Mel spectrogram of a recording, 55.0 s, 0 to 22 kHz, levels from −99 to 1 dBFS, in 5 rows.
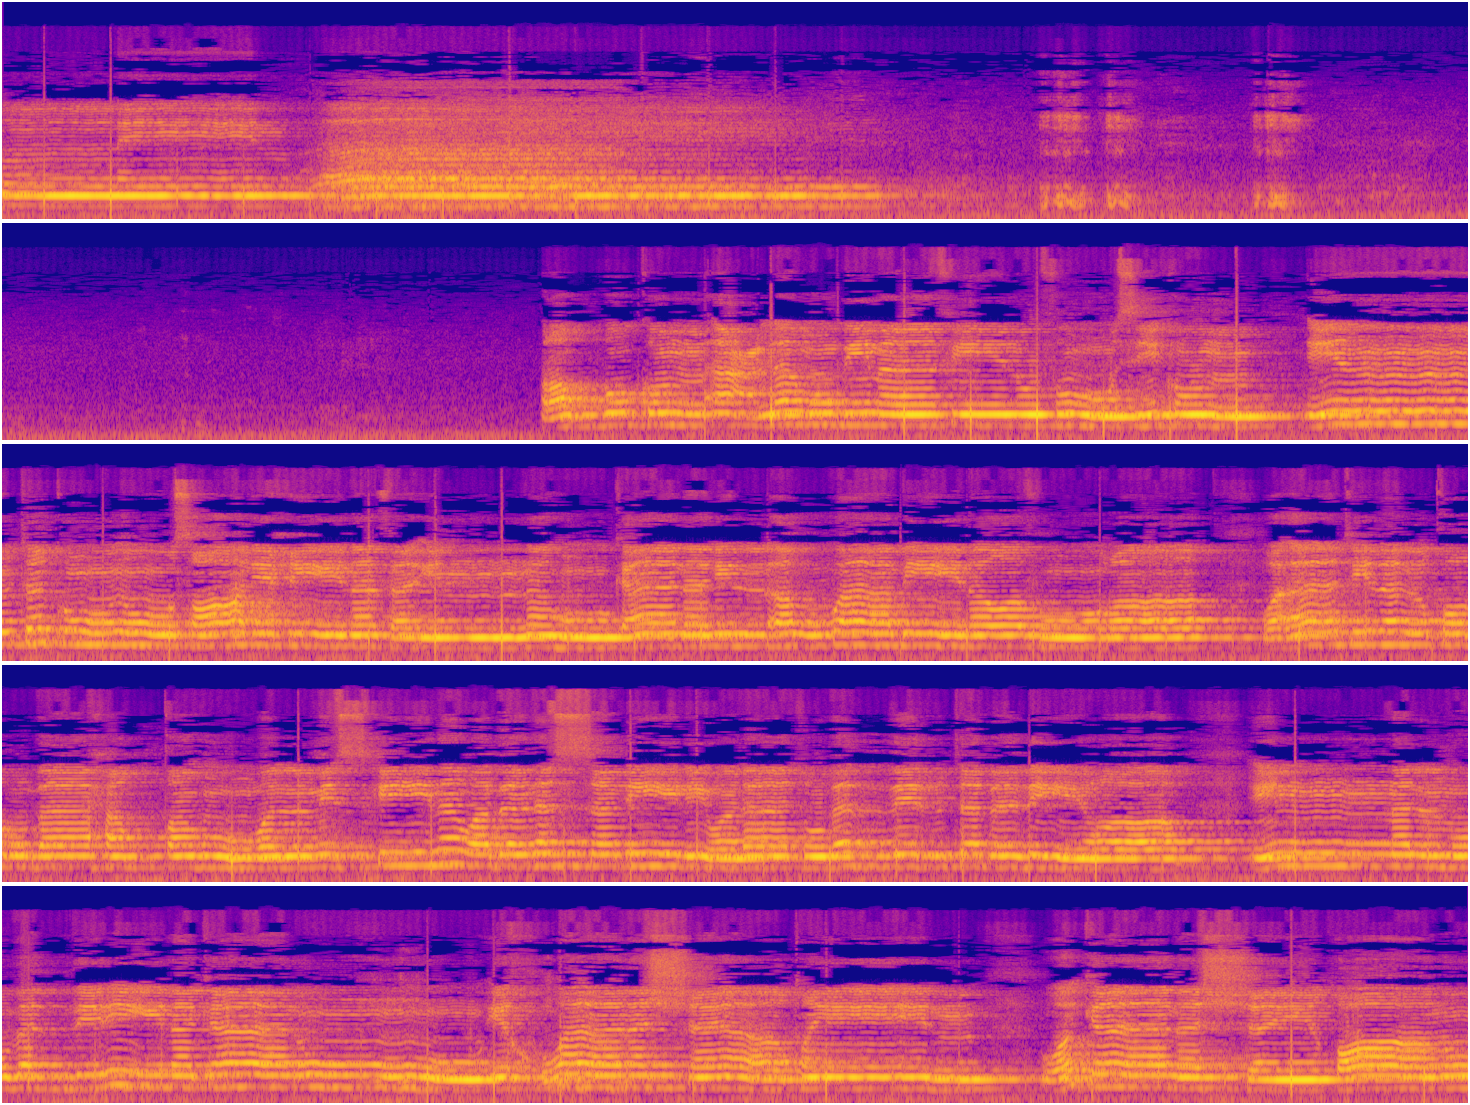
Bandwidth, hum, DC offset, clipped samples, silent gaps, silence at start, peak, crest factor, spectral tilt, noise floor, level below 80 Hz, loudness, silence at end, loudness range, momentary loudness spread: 15 kHz; none; under 0.1%; under 0.1%; none; 0 s; 0 dBFS; 14 dB; -4.5 dB/octave; -42 dBFS; -42 dBFS; -13 LUFS; 0 s; 8 LU; 7 LU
